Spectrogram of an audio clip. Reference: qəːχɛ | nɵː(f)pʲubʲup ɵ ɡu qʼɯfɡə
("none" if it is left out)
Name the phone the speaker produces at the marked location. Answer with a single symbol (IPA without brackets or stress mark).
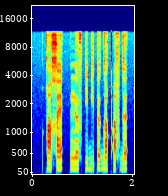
f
